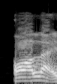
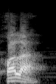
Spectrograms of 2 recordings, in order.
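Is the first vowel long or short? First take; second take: long; short. First: The first vowel is held long. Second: The first vowel is cut short. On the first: The speaker calls it right. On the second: The speaker calls it wrong.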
